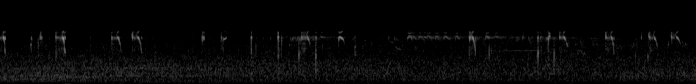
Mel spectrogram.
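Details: Begging white-tailed eagle nestling, Saunja nest, Estonia, 26 April 2013 at 14:37, before feeding: clusters of shrill high chirps with short pauses, a few louder notes, low background hiss.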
